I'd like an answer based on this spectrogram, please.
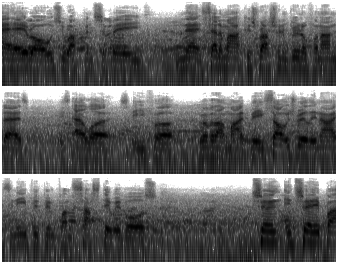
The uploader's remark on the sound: Talks live from Old Trafford. Review United’s performance at half-time and full-time.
